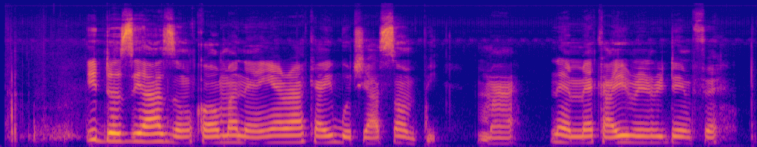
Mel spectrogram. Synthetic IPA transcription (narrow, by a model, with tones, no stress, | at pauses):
i˦do˦zi˦a˦zʊ˨ŋ̩˨kɔ˨˦ma˦ne˨ɲe˦ɾa˦ka˦i˦ɡ͡bo˨t͡ʃi˨a˨sɔ˦m̩˨pḭ˨ | ma˨ | ne˨m̩˨me˦ka˨i˦ɾi˦n̩˦ɾi˦dɪ˦m̩˨fe˦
